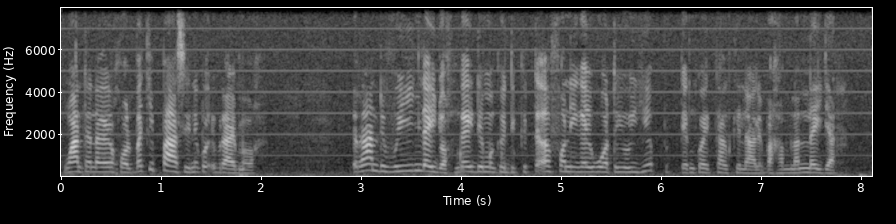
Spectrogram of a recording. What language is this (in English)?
Wolof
